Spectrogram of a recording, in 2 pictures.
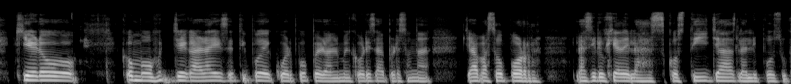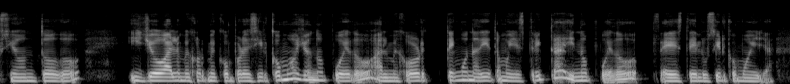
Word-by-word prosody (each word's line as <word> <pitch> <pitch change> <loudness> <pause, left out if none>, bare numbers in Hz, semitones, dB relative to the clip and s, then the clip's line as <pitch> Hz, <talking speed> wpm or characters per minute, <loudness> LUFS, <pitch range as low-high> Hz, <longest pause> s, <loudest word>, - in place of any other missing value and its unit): quiero 195 -4 +5 0.4
como 180 -3 +3
llegar 175 -3 +1
a 175 - +1
ese 175 -3 -1
tipo 170 +2 -3
de 165 -3 +3
cuerpo, 165 +2 -1
pero 160 -3 +1
a - - -1
lo 150 - -1
mejor 155 0 -2
esa 155 -1 -3
persona 150 0 -4 0.3
ya 170 0 +2
pasó 170 0 0
por 155 -5 +2 0.3
la 165 - -1
cirugía 170 +1 +2
de 165 -1 +4
las 150 -2 -1
costillas, 165 +1 -1
la 155 - +1
liposucción, 155 +2 -3
todo 160 - -1 0.4
y 175 - -2
yo 175 +1 +6
a 170 - +4
lo 175 - 0
mejor 175 +1 -3
me 170 -1 -1
comparo 160 0 -1
a - - +2
decir: 160 +1 -4
"¿Cómo 220 +8 +2
yo 220 -3 +1
no 195 -1 +1
puedo?". 165 -4 +1
A 165 - +1
lo - - +2
mejor 160 +2 0 0.2
tengo 185 +1 -1
una 200 -3 +1
dieta 170 0 -2
muy 170 -3 -1
estricta 205 - -2
y 265 -9 +2
no 180 0 0
puedo, 115 - 0 0.2
este, 155 0 +1
lucir 150 -3 -2
como 155 -1 -2
ella; 140 - -5
165 Hz, 200 wpm, -21 LUFS, 155-175 Hz, 0.4 s, yo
